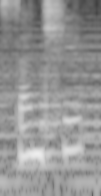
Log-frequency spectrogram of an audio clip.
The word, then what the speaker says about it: 三七: People quickly named this herb 3-7 in Chinese pronounced as Sanchi, indicating that it must grow for 3 to 7 years before it can be used medicinally.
